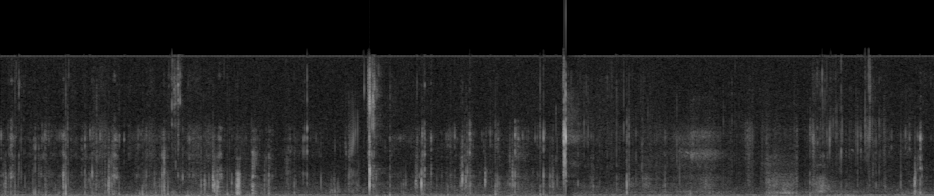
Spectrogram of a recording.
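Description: Close-miked chewing of a burger with iceberg lettuce: scattered wet mouth clicks and soft crunches, with another bite into the burger near the end.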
